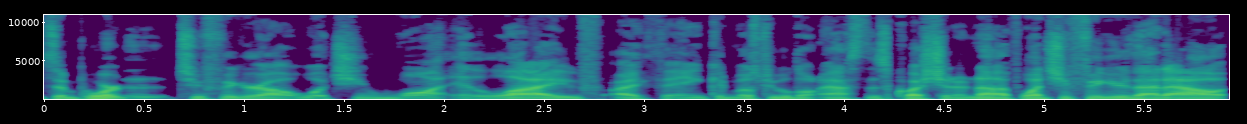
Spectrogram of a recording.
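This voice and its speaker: With an American accent and a normal speaking voice, a man speaks at a fairly low pitch and a fairly quick pace with ordinary pitch variation. The recording is very clean, with a silent background. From Oklahoma, US. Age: 30s. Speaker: real estate investor and business coach. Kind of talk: podcast interview. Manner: casual, filler-heavy.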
